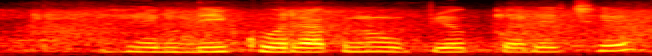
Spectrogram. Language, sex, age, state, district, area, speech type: Gujarati, female, 18-30, Gujarat, Valsad, rural, spontaneous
